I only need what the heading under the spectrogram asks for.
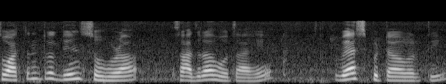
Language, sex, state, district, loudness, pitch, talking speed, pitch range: Marathi, female, Maharashtra, Mumbai Suburban, -18 LUFS, 200 Hz, 80 wpm, 185-235 Hz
